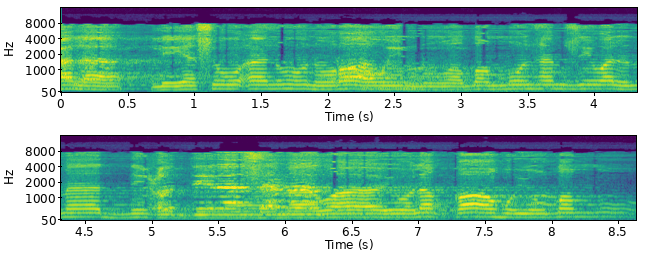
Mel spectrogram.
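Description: A man's voice chanting in long, held notes that slide and waver in pitch, continuous with only brief breaths, typical of a vocal nasheed-style chant used as a bridge.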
